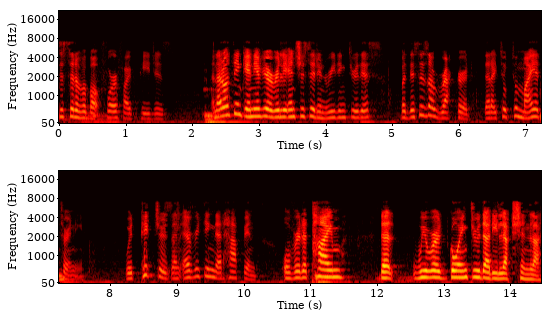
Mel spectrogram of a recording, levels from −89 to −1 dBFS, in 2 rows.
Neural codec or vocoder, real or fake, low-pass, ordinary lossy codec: none; real; 7.2 kHz; MP3, 32 kbps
